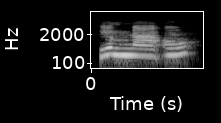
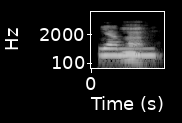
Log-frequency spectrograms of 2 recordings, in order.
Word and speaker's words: يمنع: Fataha yaftahu. Yamna'u. Yamna'u terus dia muta'addi. Yamna'u iradatal haqiqati.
